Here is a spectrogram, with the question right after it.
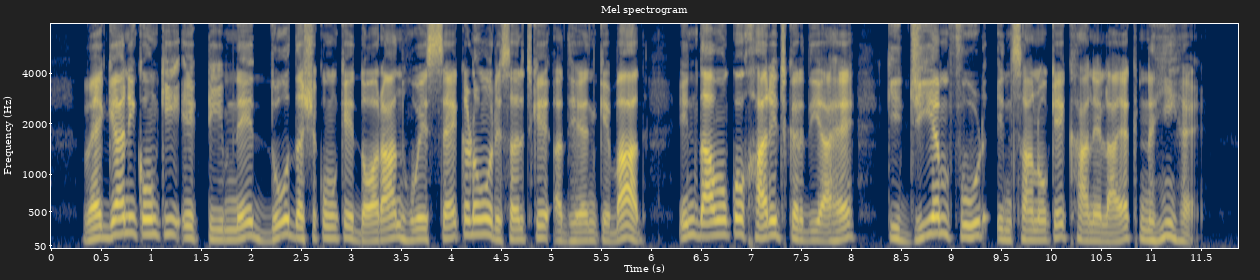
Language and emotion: Hindi, neutral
